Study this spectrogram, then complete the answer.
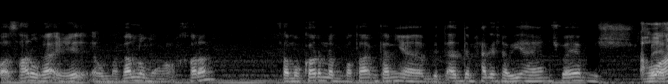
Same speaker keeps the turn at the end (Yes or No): Yes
